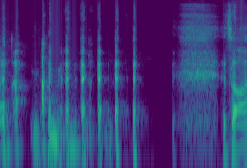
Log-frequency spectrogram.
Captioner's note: everyone laughs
